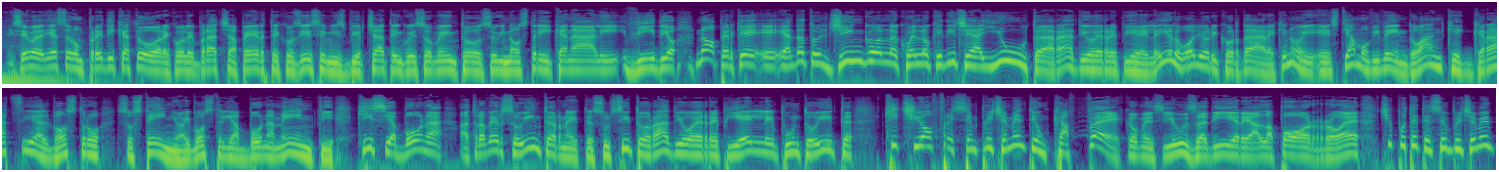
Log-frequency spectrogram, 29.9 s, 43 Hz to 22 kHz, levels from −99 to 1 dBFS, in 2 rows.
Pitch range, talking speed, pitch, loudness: 120-180 Hz, 145 wpm, 140 Hz, -21 LUFS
